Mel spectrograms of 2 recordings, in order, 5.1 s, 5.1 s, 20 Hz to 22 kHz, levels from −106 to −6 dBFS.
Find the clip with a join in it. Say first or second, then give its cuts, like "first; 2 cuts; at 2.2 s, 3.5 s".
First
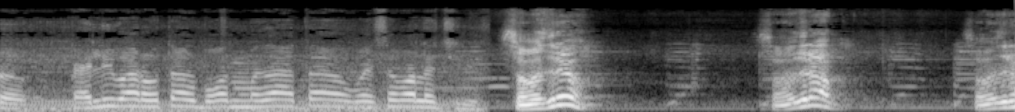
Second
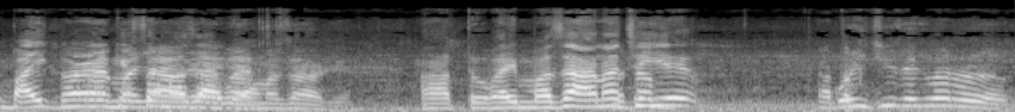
first; 1 cut; at 2.5 s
